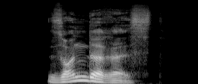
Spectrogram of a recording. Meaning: second-person singular present of sondern
- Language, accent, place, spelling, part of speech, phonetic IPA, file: German, Germany, Berlin, sonderst, verb, [ˈzɔndɐst], De-sonderst.ogg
